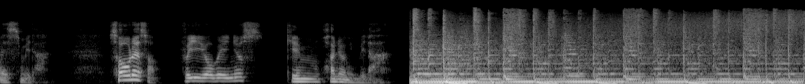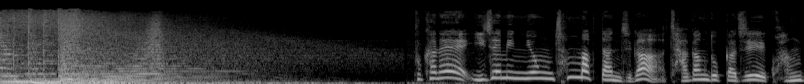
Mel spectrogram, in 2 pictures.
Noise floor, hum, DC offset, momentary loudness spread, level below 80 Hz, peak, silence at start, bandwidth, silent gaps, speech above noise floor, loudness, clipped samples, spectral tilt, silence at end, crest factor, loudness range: -57 dBFS; none; under 0.1%; 18 LU; -28 dBFS; -4 dBFS; 0 s; 14.5 kHz; none; 30 dB; -23 LUFS; under 0.1%; -5 dB/octave; 0 s; 18 dB; 12 LU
